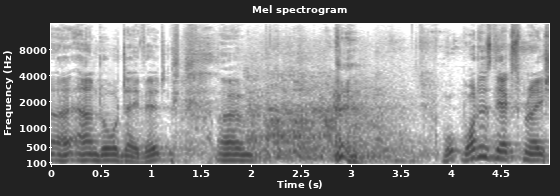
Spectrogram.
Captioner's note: laughing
